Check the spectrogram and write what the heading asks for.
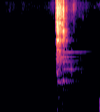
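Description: A single short, sharp clink about a second in, with a faint ringing that dies away within half a second: a small hard object knocking on the workbench as solder is picked up.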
